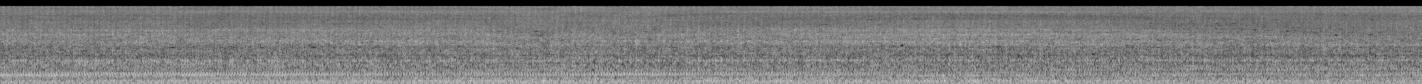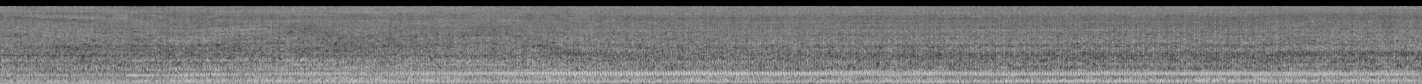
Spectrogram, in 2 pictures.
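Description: Pressure washer running steadily while a rotary surface cleaner sprays across concrete: a constant engine-like drone under the hiss of the water jets. The pitch of the drone rises slightly about halfway through.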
